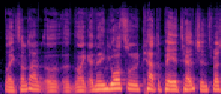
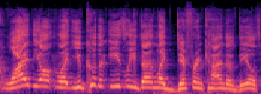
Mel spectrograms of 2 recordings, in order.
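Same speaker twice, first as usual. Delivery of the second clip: exasperated; 8 semitones higher than usual. Retold or imitated. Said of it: "And I'm just like".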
